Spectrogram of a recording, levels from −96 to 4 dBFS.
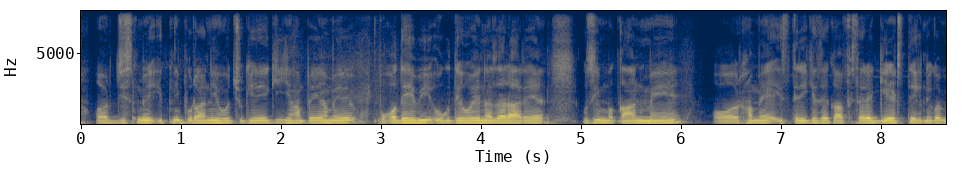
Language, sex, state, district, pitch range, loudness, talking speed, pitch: Maithili, male, Bihar, Samastipur, 135-155 Hz, -15 LUFS, 230 wpm, 145 Hz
